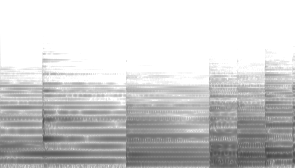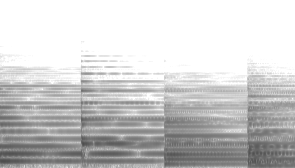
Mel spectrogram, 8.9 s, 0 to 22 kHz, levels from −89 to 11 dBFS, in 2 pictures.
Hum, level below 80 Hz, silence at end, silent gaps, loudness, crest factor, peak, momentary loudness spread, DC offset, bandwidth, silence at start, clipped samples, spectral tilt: none; -42 dBFS; 0 s; none; -26 LUFS; 16 dB; -10 dBFS; 10 LU; under 0.1%; 5.4 kHz; 0 s; under 0.1%; -10.5 dB/octave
